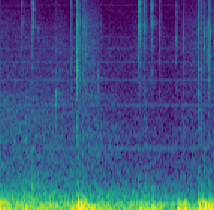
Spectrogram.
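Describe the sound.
Typing on a computer keyboard while writing code in a JSP file: irregular bursts of quick plastic key clicks with short pauses between runs, at a steady moderate level.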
